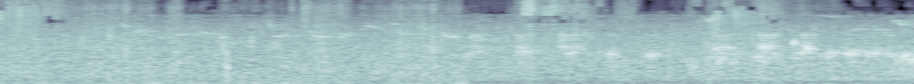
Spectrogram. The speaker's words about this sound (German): Oh Mann, was ist denn das für ein Lärm? Wieso müssen Krötenmänner immer so einen Krach machen? Die wollen wohl meine Aufmerksamkeit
